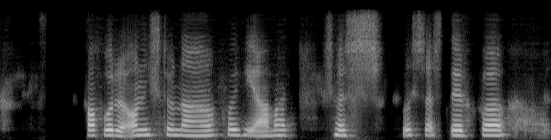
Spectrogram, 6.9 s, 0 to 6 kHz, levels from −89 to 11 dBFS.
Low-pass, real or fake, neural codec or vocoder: 5.4 kHz; fake; codec, 16 kHz, 0.7 kbps, FocalCodec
